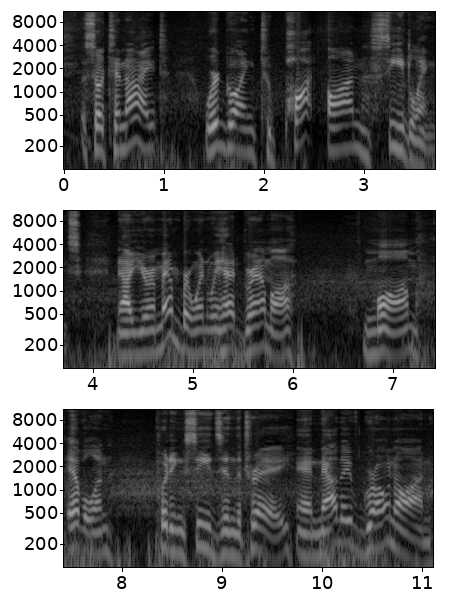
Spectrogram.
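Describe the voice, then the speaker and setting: A man with a fairly high pitch and ordinary pitch variation talks at a fairly slow pace, with noticeable background noise behind him. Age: 60s. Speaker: farmer. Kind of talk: tutorial.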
